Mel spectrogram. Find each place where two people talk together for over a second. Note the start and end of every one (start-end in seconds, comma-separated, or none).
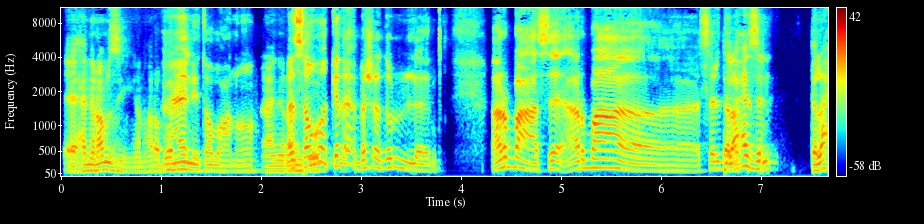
none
